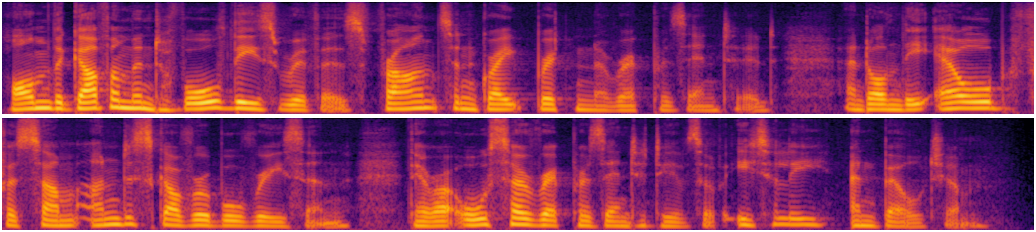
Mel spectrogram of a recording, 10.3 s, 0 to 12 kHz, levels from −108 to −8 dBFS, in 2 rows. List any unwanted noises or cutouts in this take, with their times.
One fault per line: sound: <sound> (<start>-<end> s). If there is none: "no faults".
no faults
